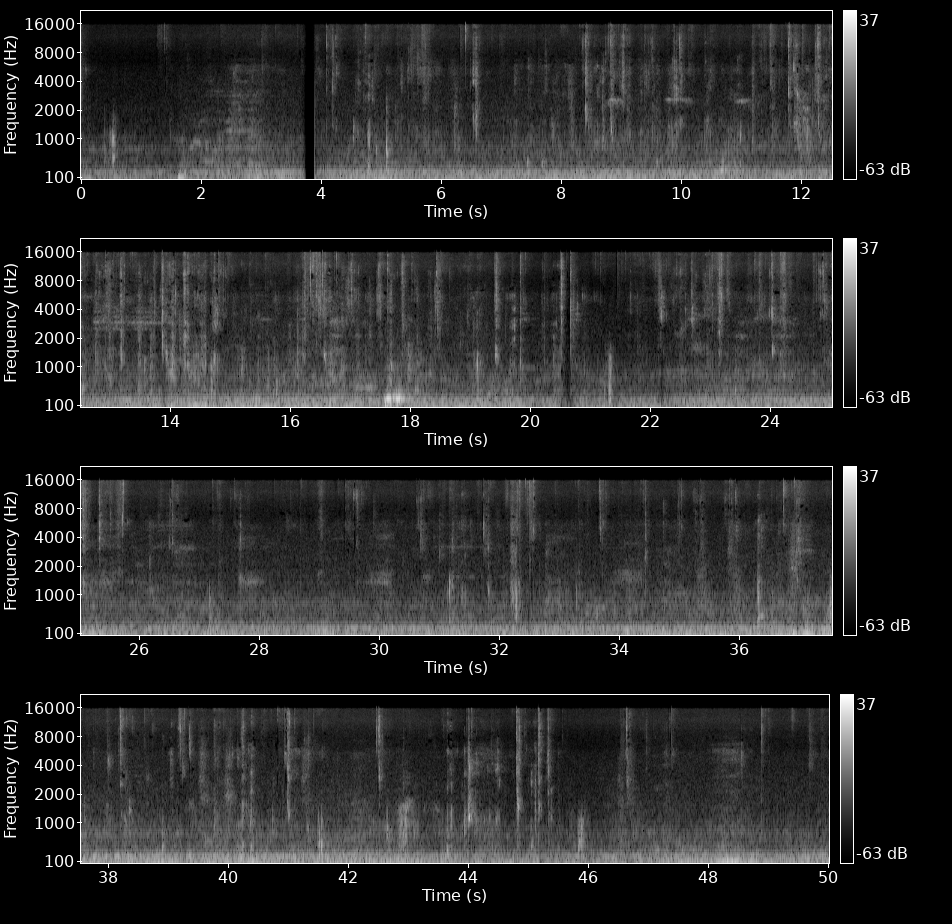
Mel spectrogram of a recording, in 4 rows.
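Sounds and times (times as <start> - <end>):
close chewing: 3.9 - 47.6.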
